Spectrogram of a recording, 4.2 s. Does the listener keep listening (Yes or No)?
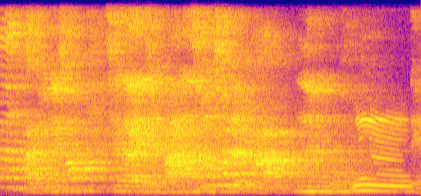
No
